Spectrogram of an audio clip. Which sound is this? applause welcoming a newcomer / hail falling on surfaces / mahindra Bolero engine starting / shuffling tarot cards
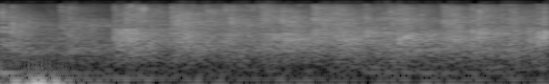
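applause welcoming a newcomer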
